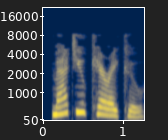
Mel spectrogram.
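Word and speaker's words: Mathieu Kérékou: Matthieu kérékou French pronunciation MoDOT TJ okay e ku the second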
